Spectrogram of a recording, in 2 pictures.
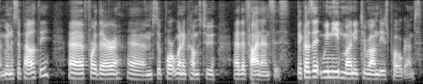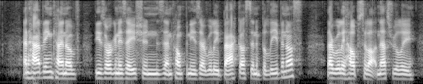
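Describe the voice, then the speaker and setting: A man's voice: mid-range voice, fairly bright tone, clear, resonant tone. A young man presenting his organization on stage to an audience, earnest and full of "uh" fillers. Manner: fast, earnest, many "uh" fillers. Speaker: organization representative presenting at event.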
